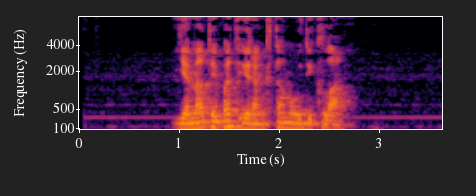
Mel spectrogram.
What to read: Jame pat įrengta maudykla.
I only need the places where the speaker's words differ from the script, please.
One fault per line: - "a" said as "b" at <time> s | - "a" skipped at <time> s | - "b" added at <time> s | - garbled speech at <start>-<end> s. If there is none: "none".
- "taip" added at 1.3 s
